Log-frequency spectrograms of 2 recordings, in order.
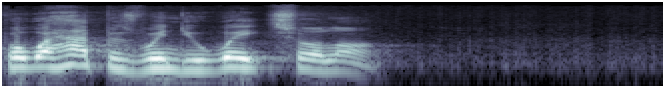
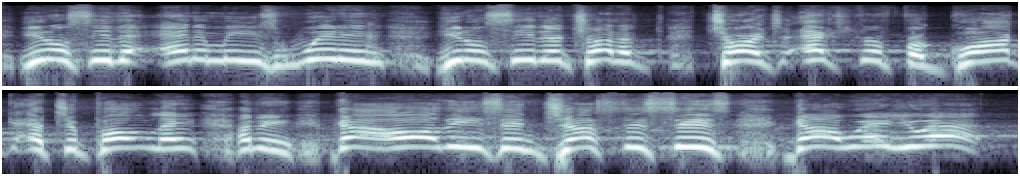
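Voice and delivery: high-pitched, indignant questioning of God; upset; 9 semitones higher than usual. Acted. Preacher as upset Habakkuk confronts God, indignant. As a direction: demand answers from heaven, voice high. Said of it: "was, was pretty upset".

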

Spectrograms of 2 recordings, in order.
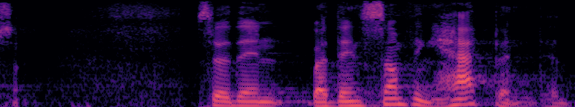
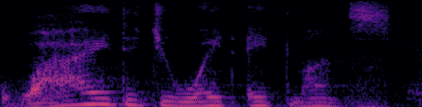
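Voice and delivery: slow, softer, wounded question; imitated upset disbelief; 2 semitones higher, 6 dB quieter, slower than usual. Friend turns to preacher after hours of prayer, imitated upset disbelief. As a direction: draw out the reproach, held back. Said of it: "He was, like, legitimately upset".

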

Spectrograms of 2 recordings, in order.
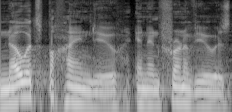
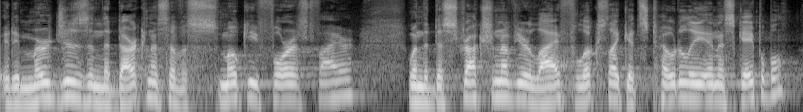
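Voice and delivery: normal talking voice

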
